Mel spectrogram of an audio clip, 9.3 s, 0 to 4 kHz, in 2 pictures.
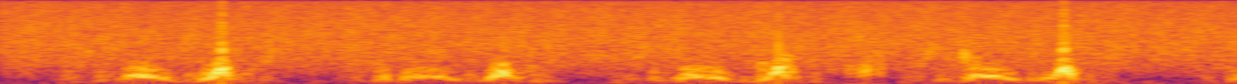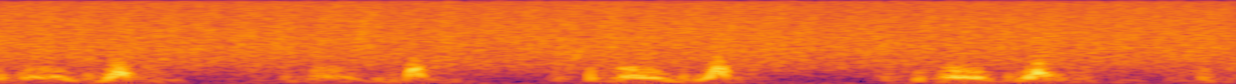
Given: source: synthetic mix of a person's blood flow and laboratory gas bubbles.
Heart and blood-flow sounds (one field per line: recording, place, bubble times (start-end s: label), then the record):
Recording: Doppler ultrasound of blood flow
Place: precordium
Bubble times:
2.83-2.99 s: bubbles
3.17-3.32 s: bubbles
3.58-3.69 s: bubbles
From the record:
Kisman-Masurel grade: 211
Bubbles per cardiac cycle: several, 3 to 8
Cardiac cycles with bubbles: 1 to 10%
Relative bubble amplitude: barely perceptible (0.100 to 0.250)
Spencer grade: 1 (occasional bubble signal discernible with the cardiac motion signal, with majority of cardiac periods free of bubbles)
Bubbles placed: anywhere in the cardiac cycle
